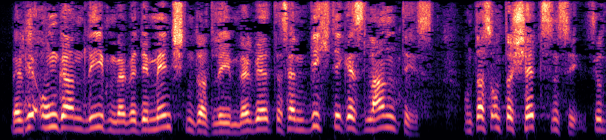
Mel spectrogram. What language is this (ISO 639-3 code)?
deu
